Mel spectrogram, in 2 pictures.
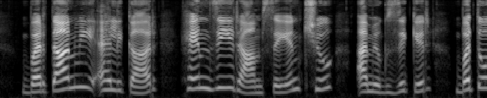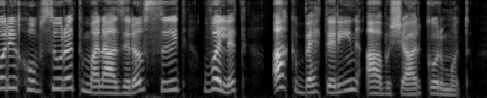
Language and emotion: Kashmiri, neutral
